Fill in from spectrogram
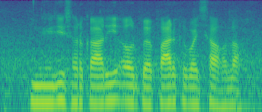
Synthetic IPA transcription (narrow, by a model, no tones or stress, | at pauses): nid͡ʒisəɾkaɾiɔʊɾbjɛpaɾkepəɪsaɦola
